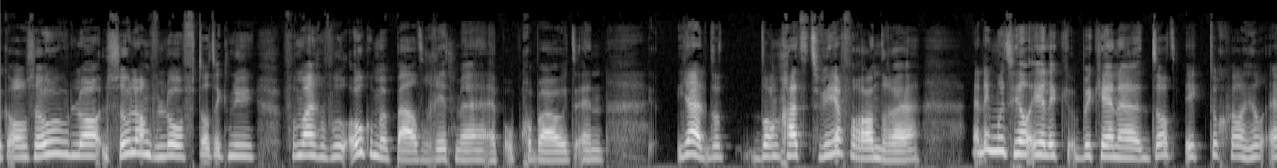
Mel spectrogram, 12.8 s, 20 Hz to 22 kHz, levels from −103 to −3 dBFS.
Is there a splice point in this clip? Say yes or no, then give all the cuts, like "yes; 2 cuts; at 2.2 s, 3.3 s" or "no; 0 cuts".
yes; 1 cut; at 7.0 s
